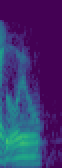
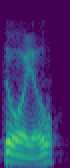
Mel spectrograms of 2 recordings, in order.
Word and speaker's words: Doyle: Remember, you can, you know, drop me an email at Bill Doyle, D-O-Y. – Yeah, but it's okay. – I haven't finished it yet. – Oh, I'm sorry. – Bill Doyle, D-O-Y-L.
